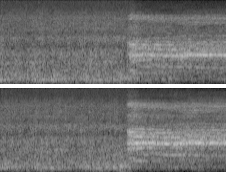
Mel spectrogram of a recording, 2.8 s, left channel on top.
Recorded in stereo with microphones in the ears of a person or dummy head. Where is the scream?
80° right, 7 m; by 2.9 s 75° right (ahead or behind), 5.5 m.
